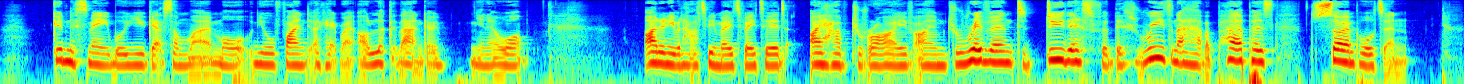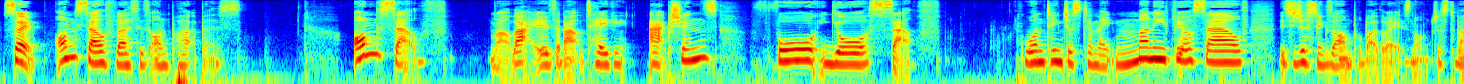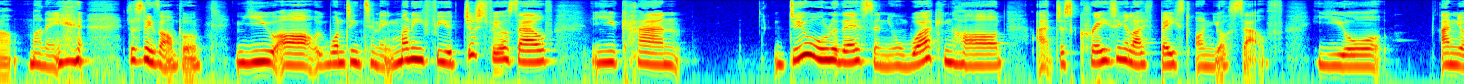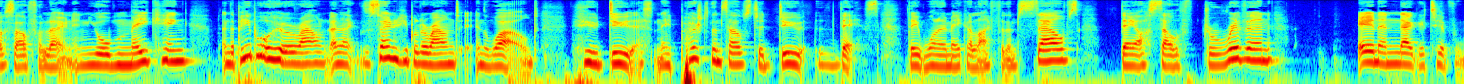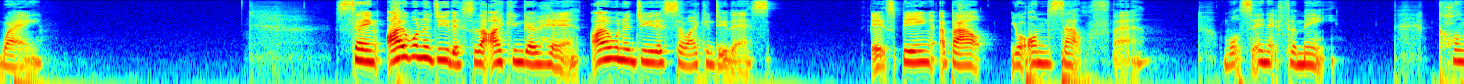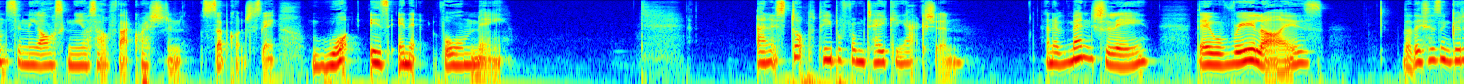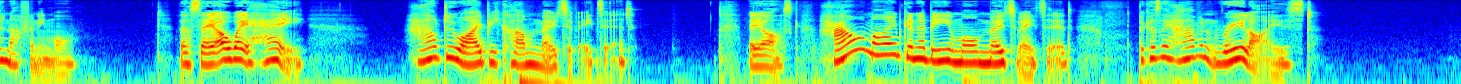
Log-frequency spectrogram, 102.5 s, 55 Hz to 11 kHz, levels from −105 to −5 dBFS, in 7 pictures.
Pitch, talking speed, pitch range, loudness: 205 Hz, 145 wpm, 185-240 Hz, -19 LUFS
